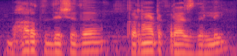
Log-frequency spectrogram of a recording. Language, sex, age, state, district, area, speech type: Kannada, male, 30-45, Karnataka, Koppal, rural, spontaneous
